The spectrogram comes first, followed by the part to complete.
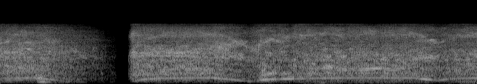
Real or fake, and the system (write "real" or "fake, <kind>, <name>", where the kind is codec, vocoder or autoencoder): fake, autoencoder, DAC-VAE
